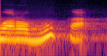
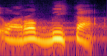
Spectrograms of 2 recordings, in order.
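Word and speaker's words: وَرَبِّكَ: itu juga huruf Jar Jadi bukan warobbuka dibacanya tapi Waro Bika jadi di tidaklah demikian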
